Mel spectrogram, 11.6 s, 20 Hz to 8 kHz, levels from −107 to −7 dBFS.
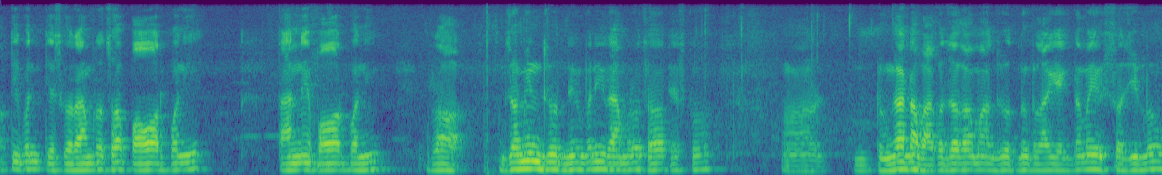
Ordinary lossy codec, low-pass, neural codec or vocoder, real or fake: none; 7.2 kHz; none; real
